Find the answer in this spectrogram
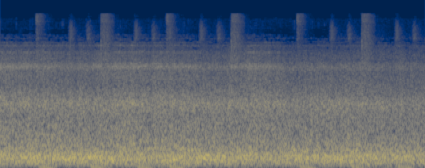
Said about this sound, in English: The topic of the day, everyone, there's a train passing by. I hope you can hear me well. I'm waiting for it to pass.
